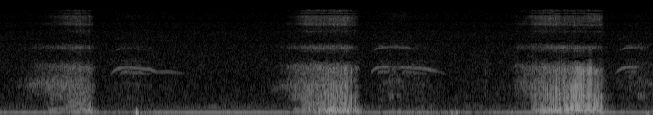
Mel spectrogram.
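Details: Pug snoring: loud rattling snores recurring roughly every two to three seconds over steady room hum, with faint whistling between breaths.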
